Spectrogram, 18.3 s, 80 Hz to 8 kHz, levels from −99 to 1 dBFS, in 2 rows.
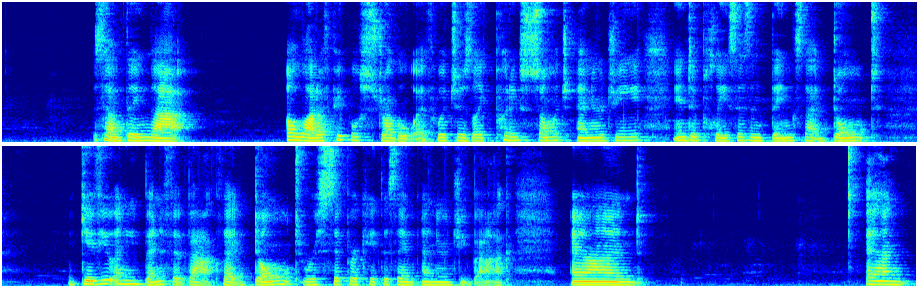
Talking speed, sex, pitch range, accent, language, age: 115 wpm, female, 155-185 Hz, American, English, 20-39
